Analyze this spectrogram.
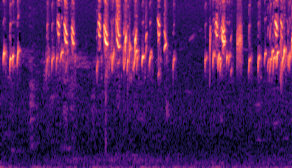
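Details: Goldfinch group song, a run of quick high chirps, trills and buzzy notes delivered in clustered phrases with short gaps, low hum beneath.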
